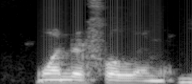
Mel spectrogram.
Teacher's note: you have to say the L because you have to like attach the L to the next sound and say it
